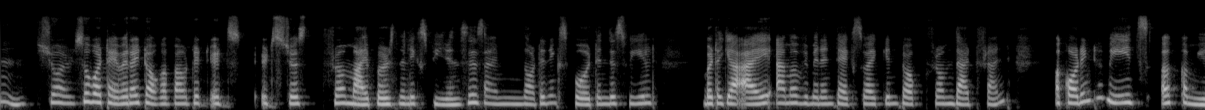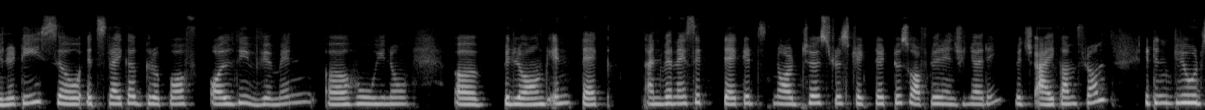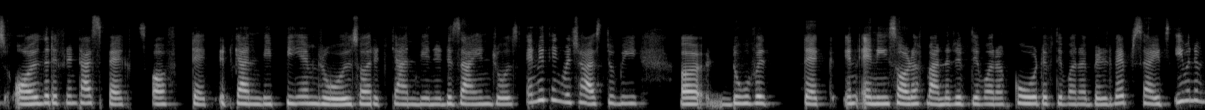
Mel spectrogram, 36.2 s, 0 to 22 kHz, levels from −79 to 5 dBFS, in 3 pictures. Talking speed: 205 wpm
